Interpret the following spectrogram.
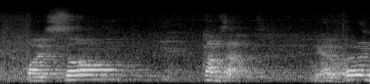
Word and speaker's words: Poisson: And the name Poisson comes up.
